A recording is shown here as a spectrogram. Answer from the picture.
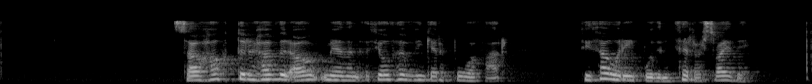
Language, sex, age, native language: Icelandic, female, 40-49, Icelandic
